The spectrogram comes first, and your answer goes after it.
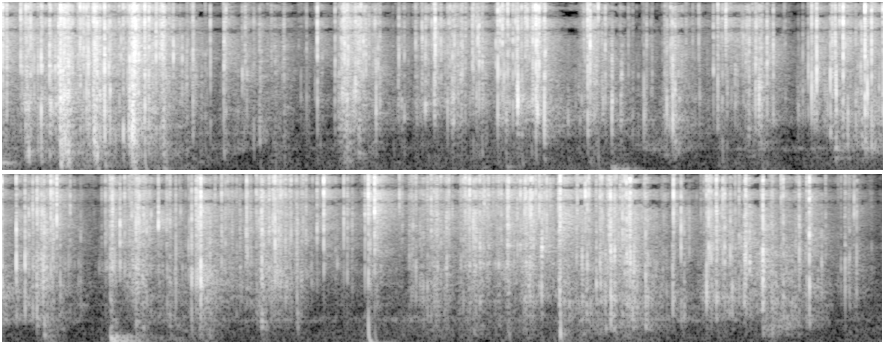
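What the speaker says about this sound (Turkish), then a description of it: "Bir tane de şöyle geniş bir sabun keselim." A wide bar of olive oil soap, still wet, being cut: a dense, continuous crackling and crinkling texture with scattered sharper snaps, close and alone, with no talk.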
